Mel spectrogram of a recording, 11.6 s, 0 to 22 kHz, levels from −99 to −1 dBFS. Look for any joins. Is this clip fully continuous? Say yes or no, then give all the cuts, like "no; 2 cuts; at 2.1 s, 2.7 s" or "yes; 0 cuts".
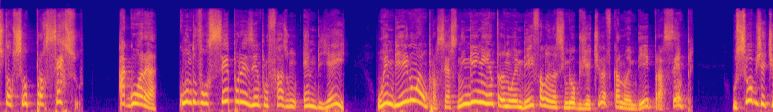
yes; 0 cuts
